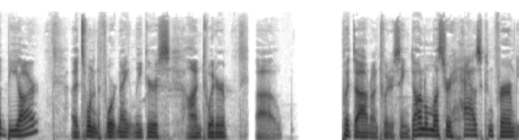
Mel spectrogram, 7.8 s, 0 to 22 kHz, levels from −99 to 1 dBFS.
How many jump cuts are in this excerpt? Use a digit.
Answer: 3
